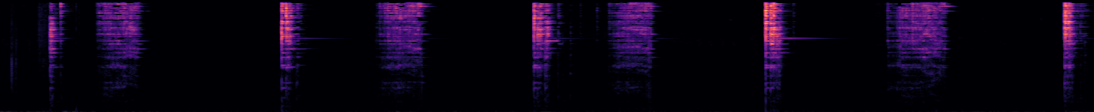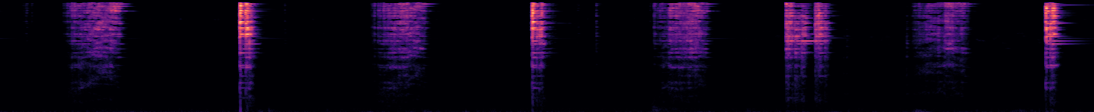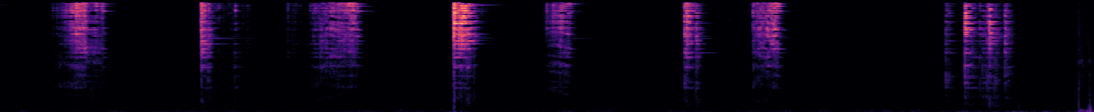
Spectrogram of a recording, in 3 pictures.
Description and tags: Knife scrape and hit
Hitting and scraping an anvil with a large knife blade.
anvil, blacksmith, blade, clang, cling, clink, field-recording, hit, knife, metal, metallic, ring, scrape, sharpen, steel, tools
